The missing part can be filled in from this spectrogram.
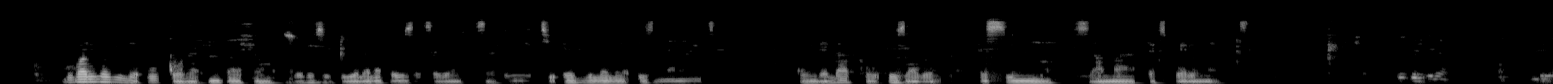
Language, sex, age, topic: North Ndebele, male, 25-35, health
